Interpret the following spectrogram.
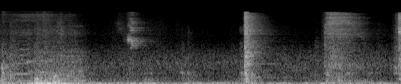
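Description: Vintage streetcar heard from inside: a low rumble, with sharp metallic knocks about two and a half seconds in and again at the end, and a short hiss between them.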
